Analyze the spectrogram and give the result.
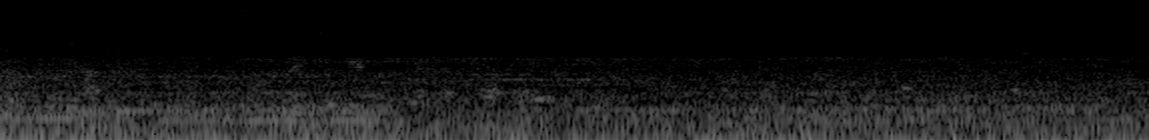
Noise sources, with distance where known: background noise

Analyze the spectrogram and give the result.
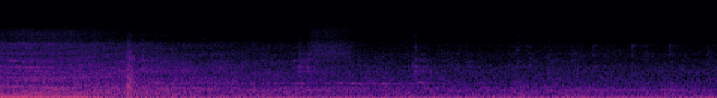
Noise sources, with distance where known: engine of unclear size, near

